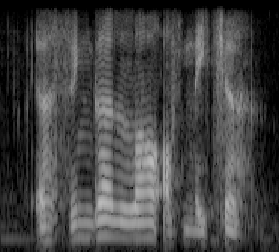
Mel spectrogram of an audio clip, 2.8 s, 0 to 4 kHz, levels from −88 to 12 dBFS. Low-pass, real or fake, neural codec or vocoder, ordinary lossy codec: 3.6 kHz; fake; codec, 16 kHz, 4 kbps, X-Codec, HuBERT features, trained on general audio; none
